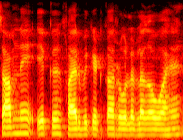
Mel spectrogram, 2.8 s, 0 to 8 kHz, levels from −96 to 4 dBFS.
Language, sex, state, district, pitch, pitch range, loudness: Hindi, male, Uttar Pradesh, Shamli, 130 Hz, 125-140 Hz, -18 LUFS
